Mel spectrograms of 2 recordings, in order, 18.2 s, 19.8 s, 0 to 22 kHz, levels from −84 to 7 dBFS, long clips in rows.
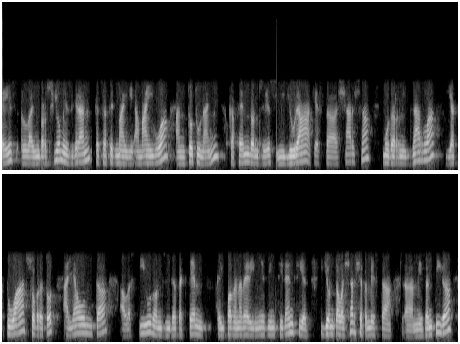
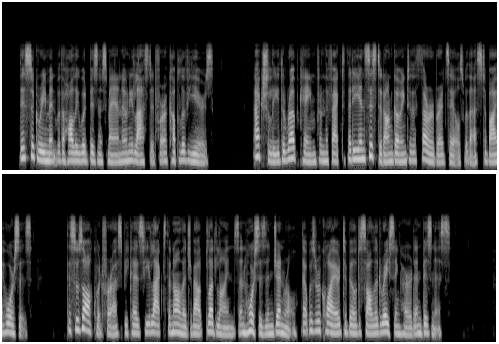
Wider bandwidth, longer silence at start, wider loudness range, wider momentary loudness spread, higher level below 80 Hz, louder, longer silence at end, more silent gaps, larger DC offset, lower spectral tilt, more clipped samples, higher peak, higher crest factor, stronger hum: second, 3.9 kHz vs 9.2 kHz; second, 0 s vs 0.35 s; about the same, 2 LU vs 3 LU; about the same, 8 LU vs 7 LU; about the same, -62 dBFS vs -64 dBFS; about the same, -20 LUFS vs -19 LUFS; second, 0.1 s vs 0.95 s; neither; neither; first, -10.5 dB/octave vs -5 dB/octave; neither; first, 0 dBFS vs -4 dBFS; about the same, 20 dB vs 16 dB; neither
